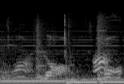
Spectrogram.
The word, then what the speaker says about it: Laurent: Laurent. Oh, Laurent. There's no T, man. There's no silent T.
